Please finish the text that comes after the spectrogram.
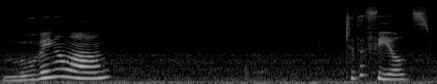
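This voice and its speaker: Very slow, high-voiced woman storyteller. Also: big pitch swings, slight background noise. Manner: deliberate, dramatic pauses. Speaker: storyteller, puppeteer. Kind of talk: gentle children's storytelling.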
